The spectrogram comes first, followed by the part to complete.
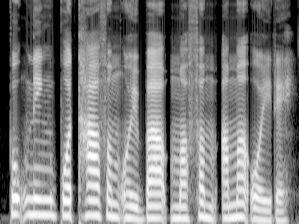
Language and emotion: Manipuri, neutral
